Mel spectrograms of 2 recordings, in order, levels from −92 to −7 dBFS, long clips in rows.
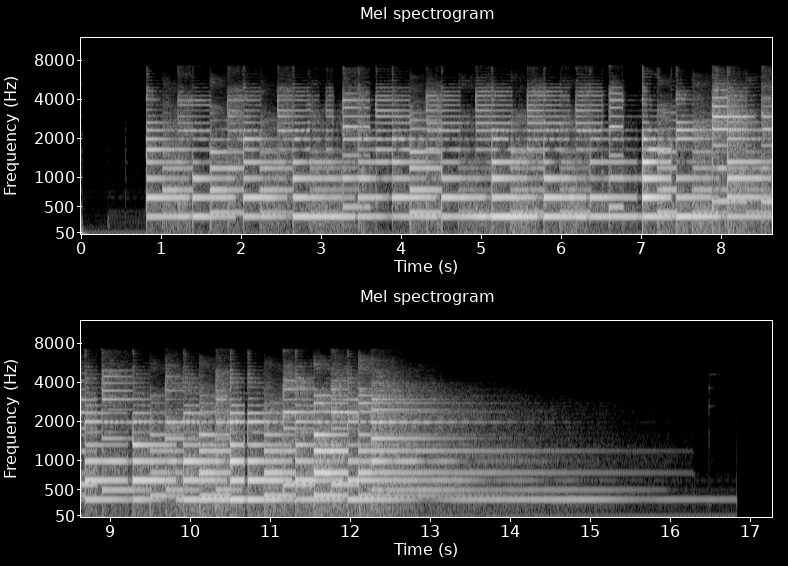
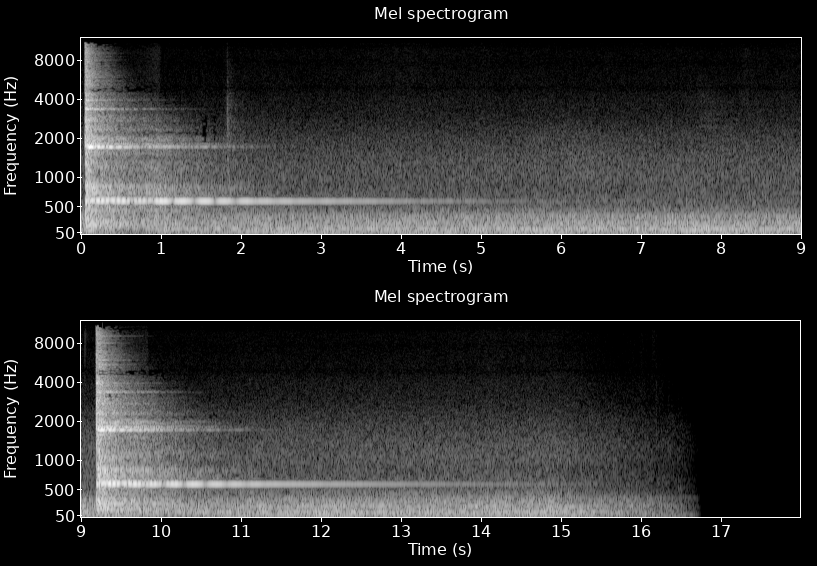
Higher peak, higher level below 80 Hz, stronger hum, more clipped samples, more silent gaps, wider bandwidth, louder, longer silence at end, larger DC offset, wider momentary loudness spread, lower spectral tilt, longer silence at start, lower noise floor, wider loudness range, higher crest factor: second, -4 dBFS vs 0 dBFS; second, -56 dBFS vs -42 dBFS; neither; neither; neither; second, 7.4 kHz vs 11.5 kHz; about the same, -22 LUFS vs -21 LUFS; about the same, 1.75 s vs 1.7 s; first, 0.1% vs under 0.1%; about the same, 18 LU vs 19 LU; first, -5 dB/octave vs -3.5 dB/octave; about the same, 0 s vs 0 s; first, -64 dBFS vs -51 dBFS; second, 15 LU vs 18 LU; about the same, 20 dB vs 24 dB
